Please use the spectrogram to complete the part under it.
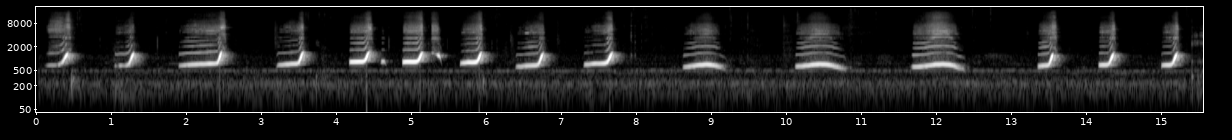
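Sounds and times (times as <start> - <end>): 
Amazonian nasal whistle: 0.2 - 1.5, 2.1 - 2.6, 3.2 - 7.8, 8.6 - 9.2, 10.2 - 10.8, 11.7 - 12.4, 13.4 - 15.4.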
